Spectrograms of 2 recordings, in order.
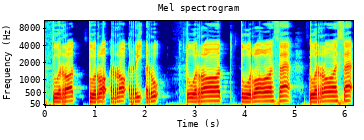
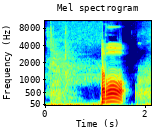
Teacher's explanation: dia getarannya sedikit aja enggak banyak-banyak Tapi tetap tegas dan lugas jelas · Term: takrir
